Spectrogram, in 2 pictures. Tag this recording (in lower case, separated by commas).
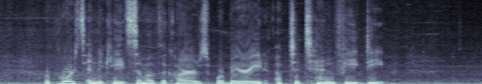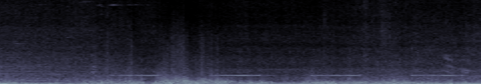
speech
